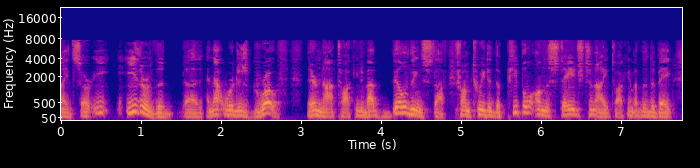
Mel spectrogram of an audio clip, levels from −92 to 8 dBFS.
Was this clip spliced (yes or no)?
yes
